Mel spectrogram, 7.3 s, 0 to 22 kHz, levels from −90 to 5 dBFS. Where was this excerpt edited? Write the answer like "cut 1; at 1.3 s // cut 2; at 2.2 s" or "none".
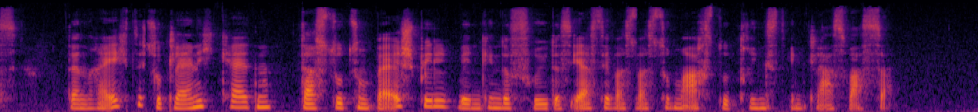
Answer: cut 1; at 1.1 s // cut 2; at 2.1 s // cut 3; at 3.6 s // cut 4; at 4.8 s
